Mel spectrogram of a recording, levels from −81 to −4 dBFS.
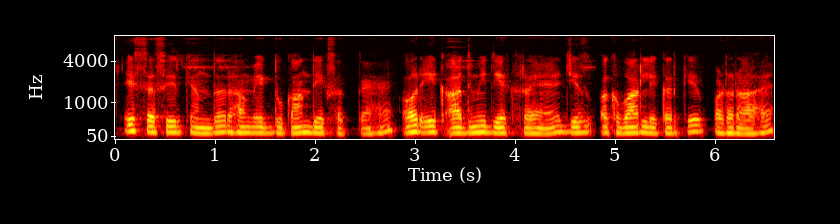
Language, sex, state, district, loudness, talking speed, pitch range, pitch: Hindi, male, Bihar, Bhagalpur, -30 LUFS, 210 wpm, 115-130 Hz, 120 Hz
